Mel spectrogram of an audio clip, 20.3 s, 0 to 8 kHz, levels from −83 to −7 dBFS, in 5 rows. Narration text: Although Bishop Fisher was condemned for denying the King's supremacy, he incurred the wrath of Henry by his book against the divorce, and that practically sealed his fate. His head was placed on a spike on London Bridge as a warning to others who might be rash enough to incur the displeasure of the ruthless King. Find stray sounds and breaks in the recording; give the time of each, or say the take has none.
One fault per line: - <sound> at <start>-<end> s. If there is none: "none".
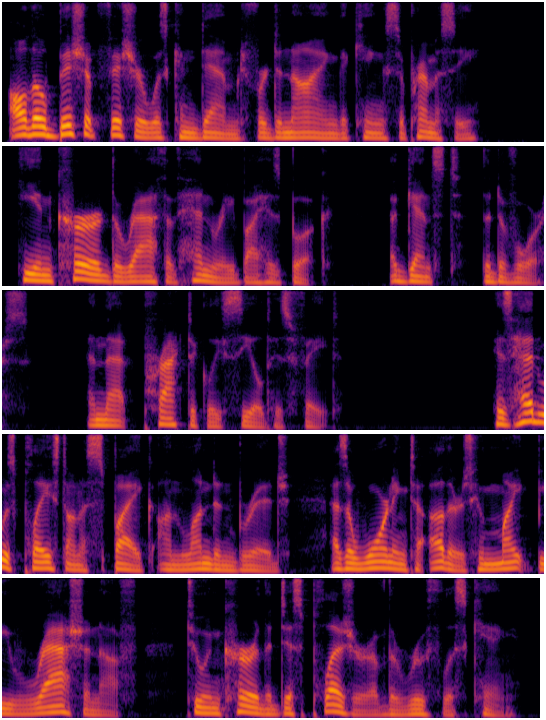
none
